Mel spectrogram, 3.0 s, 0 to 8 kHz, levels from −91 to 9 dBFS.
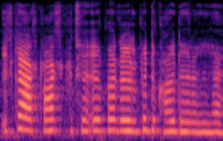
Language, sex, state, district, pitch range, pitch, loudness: Hindi, female, Chandigarh, Chandigarh, 215-235 Hz, 230 Hz, -20 LUFS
